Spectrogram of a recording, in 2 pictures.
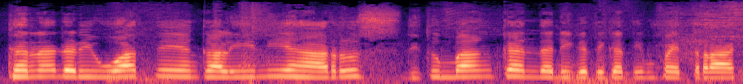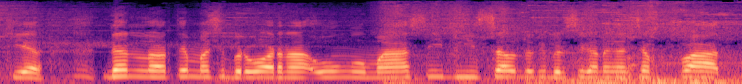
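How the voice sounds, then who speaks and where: High-pitched Indonesian male esports caster. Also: quick pace. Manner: excitable, dramatic calls with English catchphrases mixed in. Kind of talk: live esports play-by-play commentary.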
